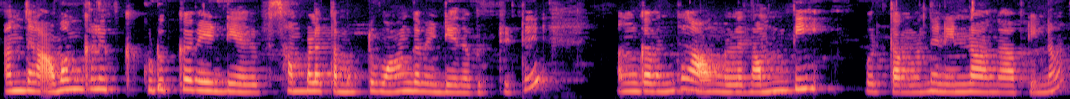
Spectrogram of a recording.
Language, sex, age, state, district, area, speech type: Tamil, female, 18-30, Tamil Nadu, Tiruppur, rural, spontaneous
